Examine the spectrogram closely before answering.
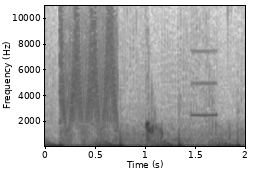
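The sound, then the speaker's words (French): Electronic beeping of the small Sputnik 1 satellite's radio transmitter, picked up at night over the Kazakh steppe near Baikonur. A single thin, high, steady tone sits among warbling, sweeping noise and a low rumble. “le bip-bip caractéristique de l'émetteur radio du petit satellite répond”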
